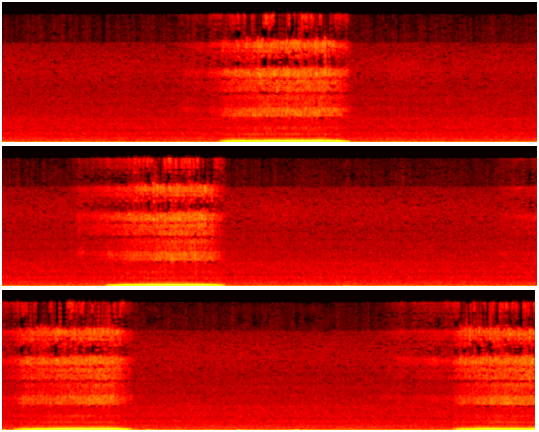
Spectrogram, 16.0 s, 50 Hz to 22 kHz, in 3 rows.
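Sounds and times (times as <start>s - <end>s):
person snoring: 2.1s - 3.5s, 6.2s - 7.6s, 10.7s - 12.0s, 15.0s - 16.0s.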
